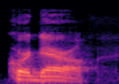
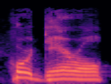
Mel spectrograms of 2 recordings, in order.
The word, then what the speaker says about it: Cordarrelle: Is it Cordarrelle or Cordell? How do you say his name? – Cordero. – Cordero Patterson. Shout out.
